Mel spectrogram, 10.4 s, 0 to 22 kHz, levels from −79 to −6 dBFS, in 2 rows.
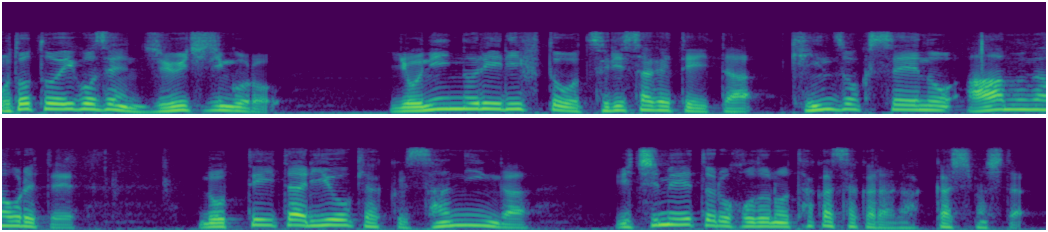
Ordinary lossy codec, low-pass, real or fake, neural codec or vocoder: none; 7.2 kHz; real; none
